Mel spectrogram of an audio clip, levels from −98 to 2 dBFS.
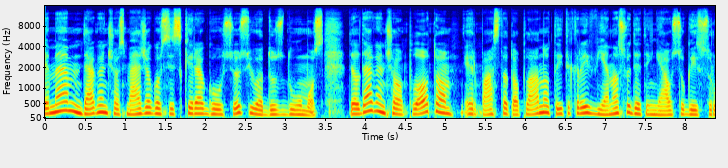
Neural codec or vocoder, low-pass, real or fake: none; 14.4 kHz; real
